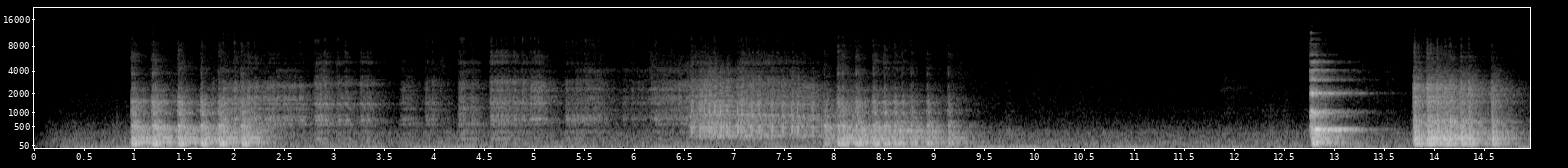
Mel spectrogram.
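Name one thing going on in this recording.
A double bass plays deep bowed notes.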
